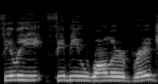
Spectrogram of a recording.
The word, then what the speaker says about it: Phoebe Waller-Bridge: And listen, Phoebe Waller-Bridge, is that how you say her name?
